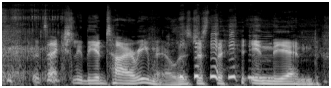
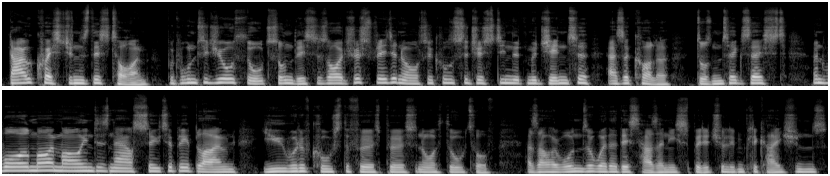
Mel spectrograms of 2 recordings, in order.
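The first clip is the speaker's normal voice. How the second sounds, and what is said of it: Put-on Birmingham accent. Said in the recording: “the longest sentence had to be done in a Birmingham accent”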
